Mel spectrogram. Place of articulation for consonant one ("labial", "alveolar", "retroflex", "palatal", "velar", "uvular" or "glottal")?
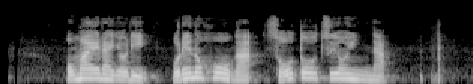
labial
